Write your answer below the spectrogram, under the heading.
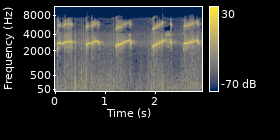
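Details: Ospreys at Barnegat Light, New Jersey, on a live camera, 11 September 2021, as the male brings two fish for the young: five piercing whistled chirps, each gently rising, spaced roughly every half second over faint hiss.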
